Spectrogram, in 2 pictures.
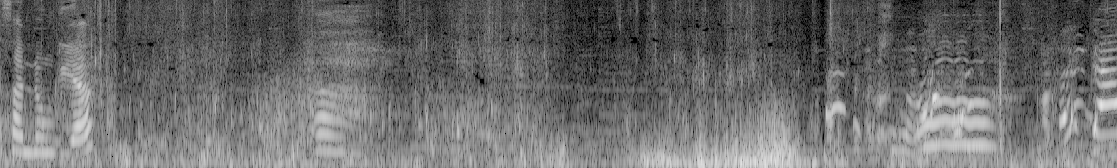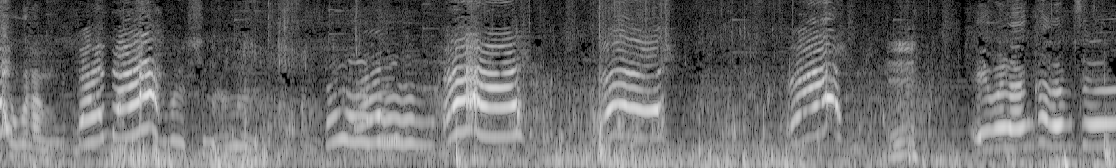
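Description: A young woman talks with animation and laughs close by.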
